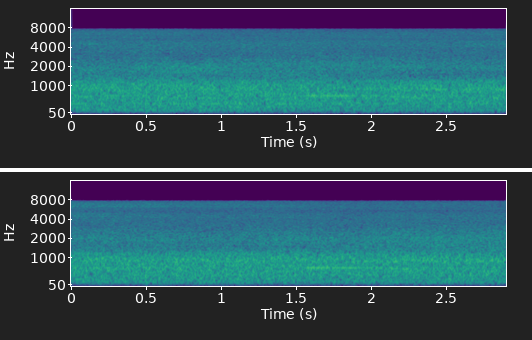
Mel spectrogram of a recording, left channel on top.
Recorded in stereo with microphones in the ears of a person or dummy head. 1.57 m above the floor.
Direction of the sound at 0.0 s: 15° left (ahead or behind).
